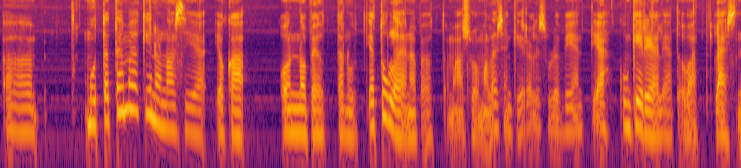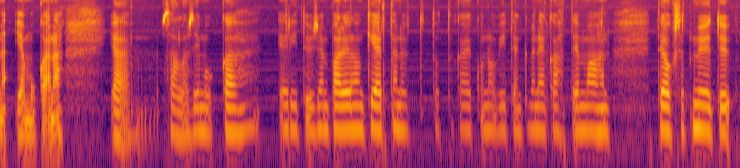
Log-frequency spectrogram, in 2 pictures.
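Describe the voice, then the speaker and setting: A woman's voice: lowish voice, gravelly, darkish tone, no room sound. A woman literary agent answering interview questions with emphasis, listing words one after another and often repeating words as she starts a phrase. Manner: emphatic, piles up lists of words.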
